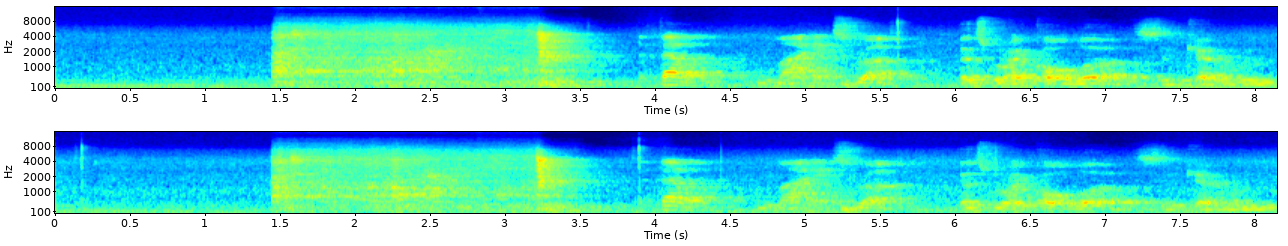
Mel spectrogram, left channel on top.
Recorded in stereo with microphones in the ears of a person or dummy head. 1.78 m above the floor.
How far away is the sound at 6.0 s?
About 1.6 m.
